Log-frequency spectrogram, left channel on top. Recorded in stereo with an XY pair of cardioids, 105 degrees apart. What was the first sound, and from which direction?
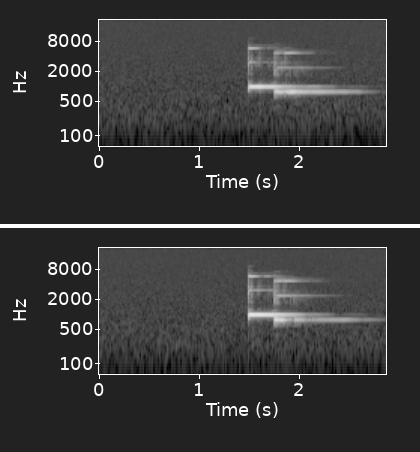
A doorbell, 45° right.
